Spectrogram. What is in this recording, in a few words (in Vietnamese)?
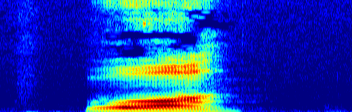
"uo", tieng trung; nguyên âm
